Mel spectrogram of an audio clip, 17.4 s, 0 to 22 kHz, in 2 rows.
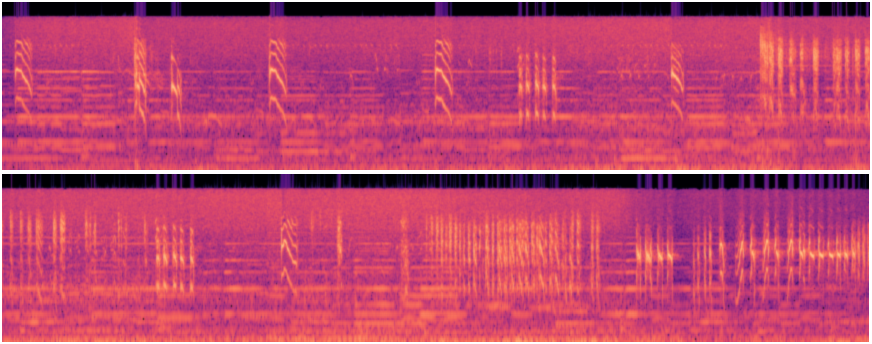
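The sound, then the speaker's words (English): Calls of a ruddy turnstone, a roughly 7-inch shorebird: sharp, high chirps repeat at intervals, then build into denser, rapid rattling chatter toward the end over a steady background hiss. “The ruddy turnstone is about average length for a shorebird, around 7 inches, and sounds like this.”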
